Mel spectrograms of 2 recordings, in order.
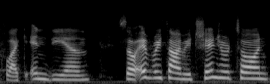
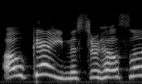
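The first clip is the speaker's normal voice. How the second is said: put-on high eager boy voice, louder; 5 semitones higher, 3 dB louder than usual. Shown as a demonstration. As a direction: answer like a keen young boy. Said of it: "change your tone to be a boy".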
